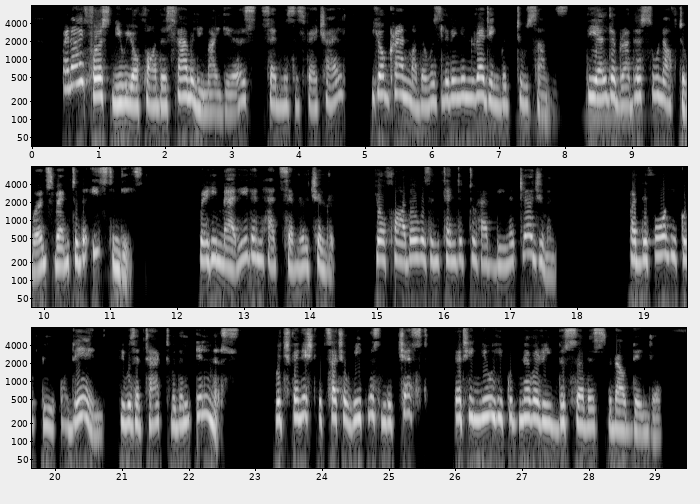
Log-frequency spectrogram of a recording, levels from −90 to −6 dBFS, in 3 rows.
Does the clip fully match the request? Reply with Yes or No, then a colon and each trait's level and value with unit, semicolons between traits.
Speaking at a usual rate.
Yes: average, 160 wpm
